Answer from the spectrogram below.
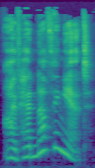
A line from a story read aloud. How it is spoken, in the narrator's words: Alice replied in an offended tone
